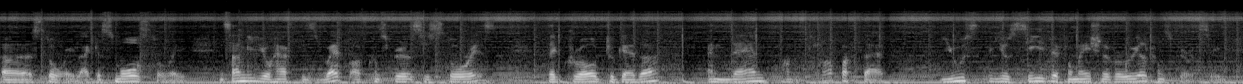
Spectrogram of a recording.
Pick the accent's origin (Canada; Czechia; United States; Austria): Austria; accent: Austrian; English is a second language; Don't mind my Austrian accent. I try to be as American as I can possibly be in my pronunciation.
